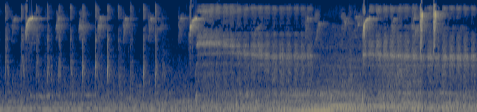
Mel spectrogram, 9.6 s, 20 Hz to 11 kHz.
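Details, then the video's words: Sunbird singing in competition, giving quick series of high, dry chip notes and several loud, thin squeaky whistles with short twittering phrases, against a faint low rumble. "Hút Mật 7 Màu Hót Đấu"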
